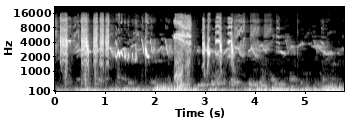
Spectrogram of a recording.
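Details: Oriental magpie-robin in full song, used as a lure to make other magpie-robins answer: a lively jumble of sharp chirps, rapid trills and sliding whistles, over a steady low rumbling background noise.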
